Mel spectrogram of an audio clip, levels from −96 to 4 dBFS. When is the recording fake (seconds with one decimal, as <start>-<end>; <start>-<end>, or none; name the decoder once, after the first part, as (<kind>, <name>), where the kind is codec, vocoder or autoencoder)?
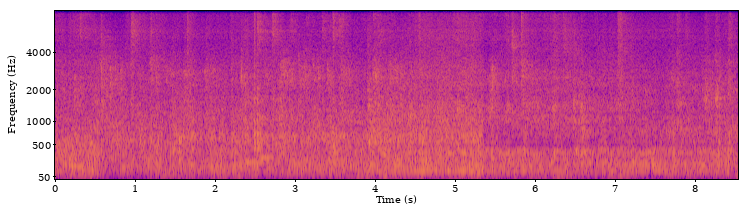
0.0-2.5 (codec, DAC); 4.5-8.5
